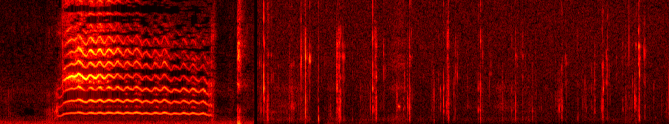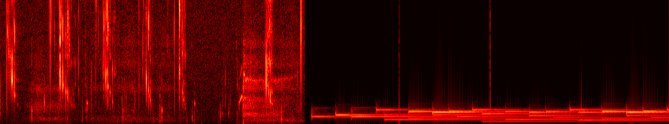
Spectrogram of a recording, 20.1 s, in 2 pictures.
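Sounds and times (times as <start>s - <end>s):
crunchy chewing: 3.9s - 14.6s.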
